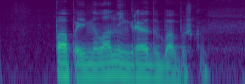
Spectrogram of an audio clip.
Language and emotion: Russian, neutral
